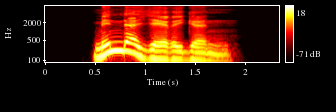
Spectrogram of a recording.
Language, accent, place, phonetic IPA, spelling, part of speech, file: German, Germany, Berlin, [ˈmɪndɐˌjɛːʁɪɡn̩], minderjährigen, adjective, De-minderjährigen.ogg
- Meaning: inflection of minderjährig: 1. strong genitive masculine/neuter singular 2. weak/mixed genitive/dative all-gender singular 3. strong/weak/mixed accusative masculine singular 4. strong dative plural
